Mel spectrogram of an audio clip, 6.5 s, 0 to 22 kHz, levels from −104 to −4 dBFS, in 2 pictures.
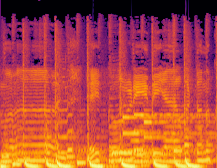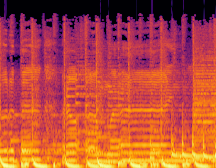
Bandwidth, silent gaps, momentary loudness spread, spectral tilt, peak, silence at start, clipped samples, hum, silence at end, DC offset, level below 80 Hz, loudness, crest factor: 15 kHz; none; 3 LU; -6.5 dB/octave; 0 dBFS; 0 s; under 0.1%; none; 0 s; under 0.1%; -14 dBFS; -13 LUFS; 10 dB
